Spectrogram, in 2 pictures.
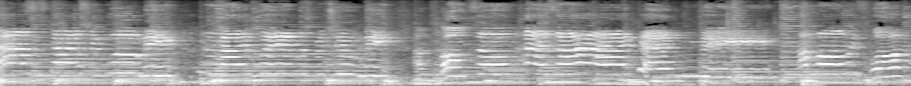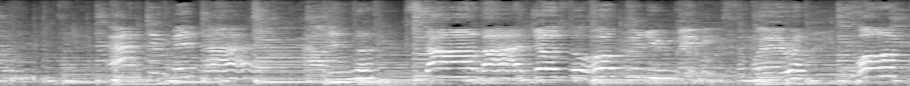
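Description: A woman singing a slow country song with a wavering vibrato, accompanied by a strummed acoustic guitar.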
